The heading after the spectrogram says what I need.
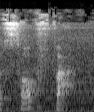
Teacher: a palavra sofá qual é a sílaba tônica aqui é o fá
